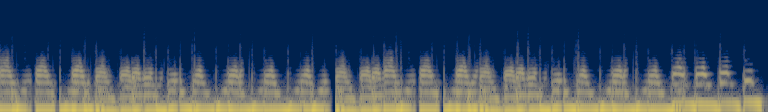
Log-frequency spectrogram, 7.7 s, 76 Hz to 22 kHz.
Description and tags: zulu 125 C wobble Bassline
Roots rasta reggae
